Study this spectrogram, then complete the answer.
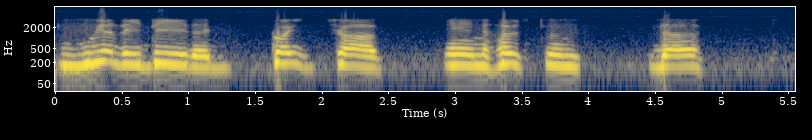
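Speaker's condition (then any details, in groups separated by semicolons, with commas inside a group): Cerebral palsy; affecting movement, balance and posture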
